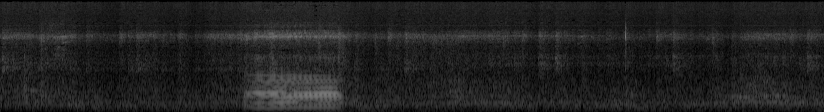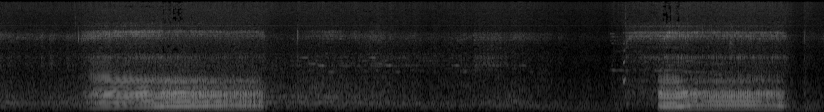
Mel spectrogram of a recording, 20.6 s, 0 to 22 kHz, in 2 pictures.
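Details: Three long, buzzing snores roughly 7 seconds apart, each lasting one to two seconds, with quiet room noise between, recorded 2014; ordinary snoring.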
